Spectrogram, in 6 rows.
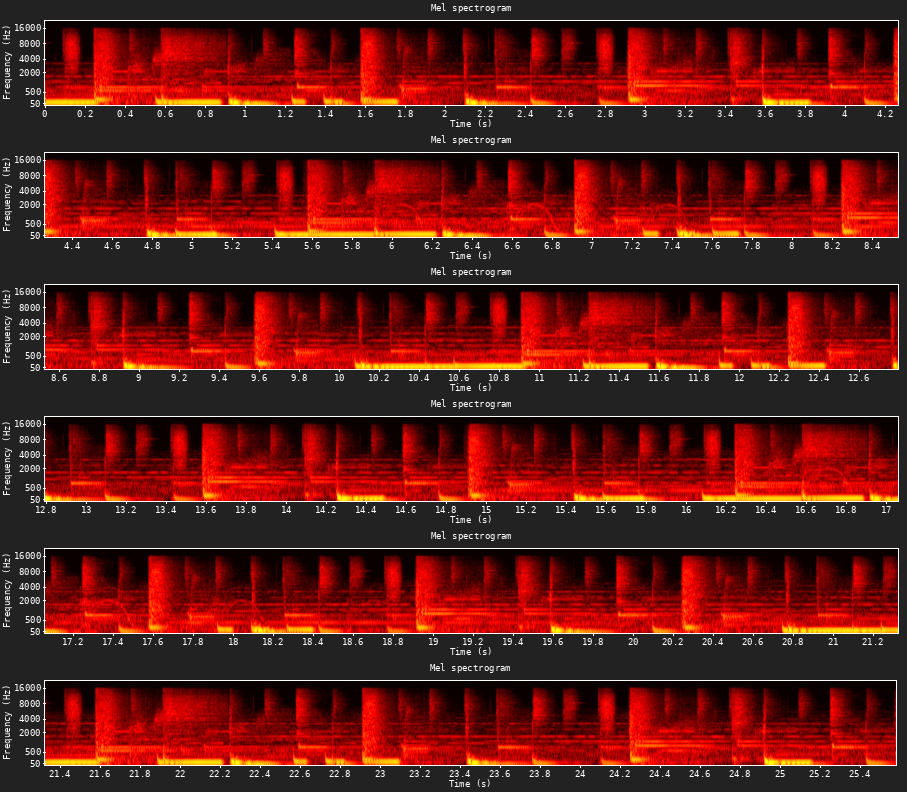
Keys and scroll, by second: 1.9 7, 2.3 0, 5.6 6, 6.5 Return, 23.2-24.4 typing.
